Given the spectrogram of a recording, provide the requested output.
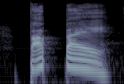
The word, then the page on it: as Bett balantan: Pinzgauer Mundart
